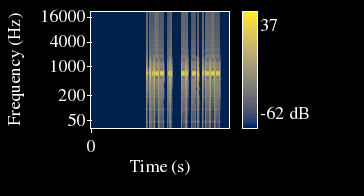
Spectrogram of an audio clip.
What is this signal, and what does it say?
Morse code, heard as a keyed tone, about 46 wpm, 700 Hz. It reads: 3I NNJ
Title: Winter Field Day Exchanges 45wpm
